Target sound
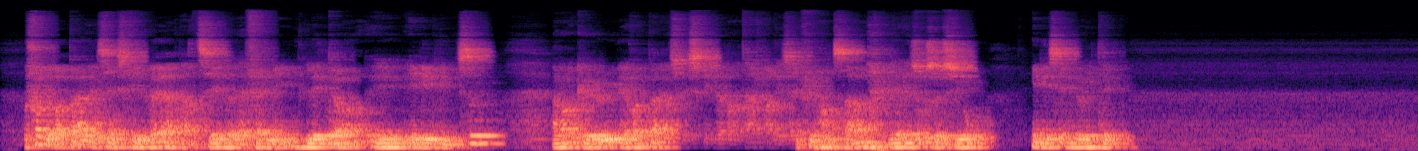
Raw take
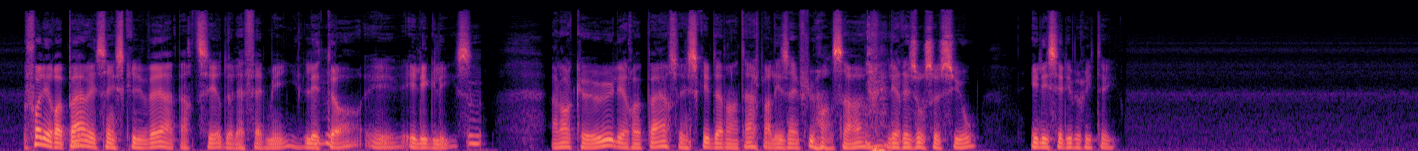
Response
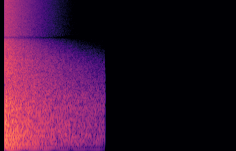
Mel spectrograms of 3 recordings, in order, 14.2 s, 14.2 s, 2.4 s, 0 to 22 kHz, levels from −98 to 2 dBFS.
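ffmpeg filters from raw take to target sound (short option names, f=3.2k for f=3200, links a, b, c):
-filter_complex "[0:a]acompressor=threshold=-32dB:ratio=6,asettb=1/sr,asplit=3[a][b][c];[a]atrim=end=6.554[d];[b]atrim=start=6.55:end=7.96,asetpts=PTS-STARTPTS,afade=t=in:d=0.004:c=qsin,afade=t=out:st=1.406:d=0.004:c=qsin,highpass=1.2k[e];[c]atrim=start=7.956[f];[d][e]acrossfade=d=0.004:c1=hsin:c2=qsin[g];[g][f]acrossfade=d=0.004:c1=qsin:c2=hsin[h];[1:a]atrim=start_sample=2205,afade=t=out:st=0.31:d=0.01,atrim=end_sample=14112[i];[h][i]afir=irnorm=-1:irlink=0,volume=-8.5dB"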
